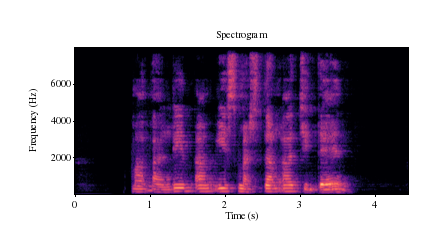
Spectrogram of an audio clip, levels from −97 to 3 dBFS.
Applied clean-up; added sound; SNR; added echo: neural mask model DeepFilterNet 3.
